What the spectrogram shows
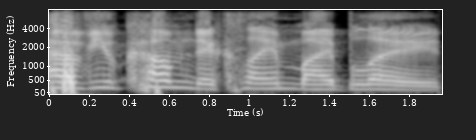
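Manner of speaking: big, loud, booming giant voice. Storyteller voices a figure looking down at the listener, in a booming voice. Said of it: "with a booming voice and says".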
